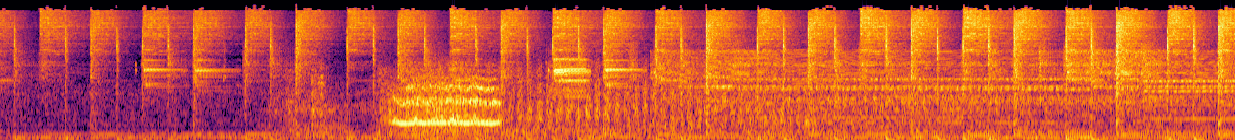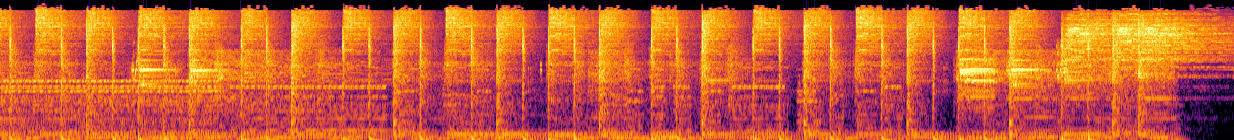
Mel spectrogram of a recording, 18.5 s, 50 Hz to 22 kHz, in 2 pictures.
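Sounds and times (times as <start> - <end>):
car engine revving as the driver accelerates: 0.2 - 17.0.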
